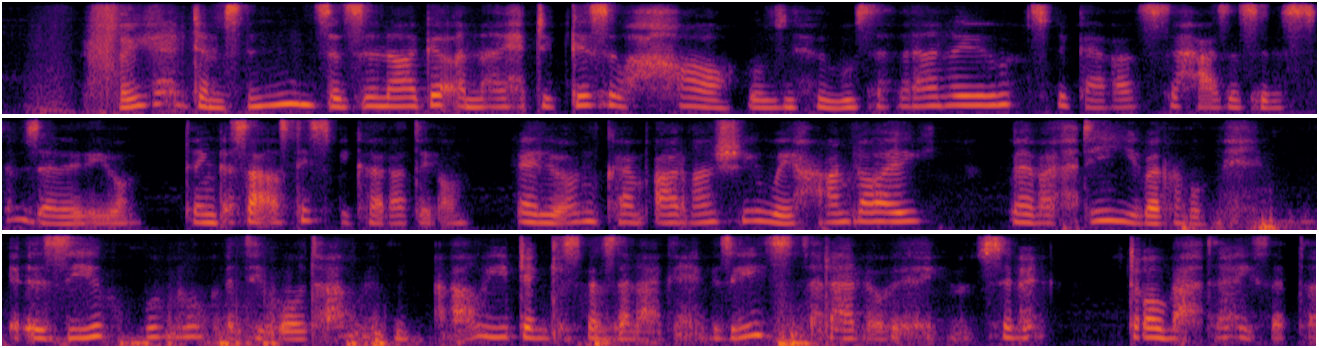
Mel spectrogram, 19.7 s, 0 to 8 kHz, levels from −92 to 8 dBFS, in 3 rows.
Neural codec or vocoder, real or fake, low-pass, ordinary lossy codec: codec, 16 kHz in and 24 kHz out, 0.6 kbps, FocalCodec, streaming, 2048 codes; fake; 7.2 kHz; AAC, 48 kbps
